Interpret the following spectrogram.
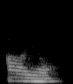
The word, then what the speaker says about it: aisle: you walk down an aisle could be the aisle of a church could be the aisle of an aane so it's SP with an a isn't that strange this is silent right hear this so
